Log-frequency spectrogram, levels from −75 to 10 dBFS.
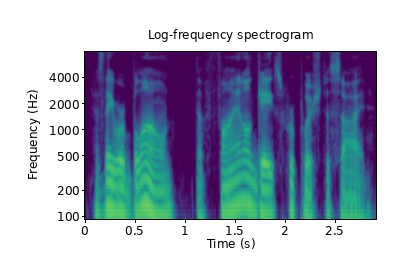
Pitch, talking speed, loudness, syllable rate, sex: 100 Hz, 205 wpm, -18 LUFS, 6.4 syllables/s, male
